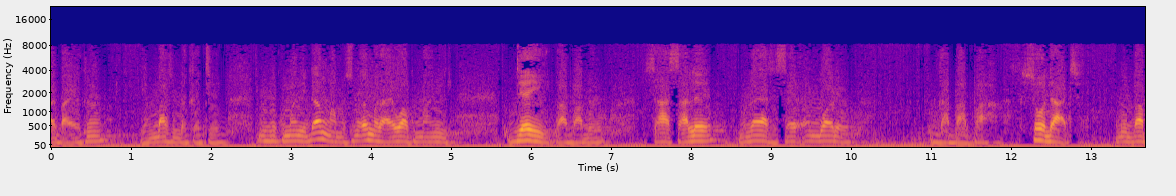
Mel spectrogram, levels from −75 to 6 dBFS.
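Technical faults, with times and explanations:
Throughout: distortion rides on the speech and fills the pauses with noise. The likely cause is a stuck bit, shifting about half the samples by that bit's weight. On a waveform, silences show noise instead of flat silence.
Throughout: MP3 compression is plainly audible, with watery, swirly speech, smeared consonant onsets and metallic chirps on s sounds. Nothing remains above about 8.3 kHz, which fits a likely low bitrate around 32 kbps. A spectrogram shows a hard ceiling and flickering holes below it.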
